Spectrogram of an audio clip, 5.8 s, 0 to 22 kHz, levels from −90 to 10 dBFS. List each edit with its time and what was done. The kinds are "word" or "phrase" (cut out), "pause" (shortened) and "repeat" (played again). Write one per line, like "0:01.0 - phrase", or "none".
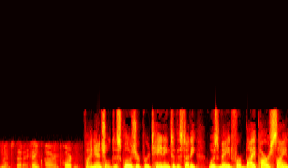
none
